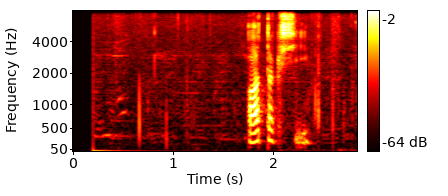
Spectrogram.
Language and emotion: Russian, neutral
